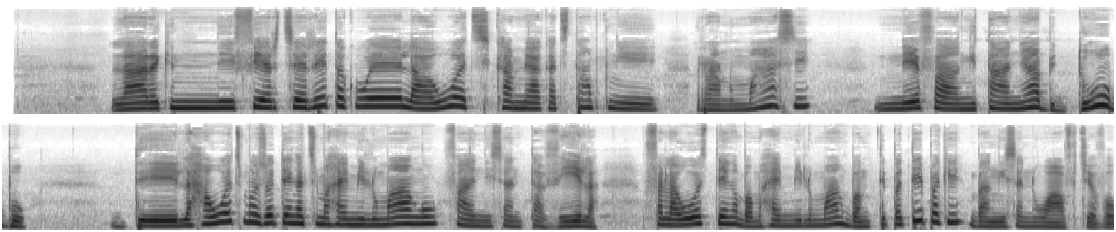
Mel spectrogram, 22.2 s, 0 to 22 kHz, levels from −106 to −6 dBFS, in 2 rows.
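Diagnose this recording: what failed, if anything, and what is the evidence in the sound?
Nothing failed here; the speech comes through intact, with no fault in the chain that the sound gives any reason to chase.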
